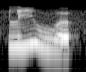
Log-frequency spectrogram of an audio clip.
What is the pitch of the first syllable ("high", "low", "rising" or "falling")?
rising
